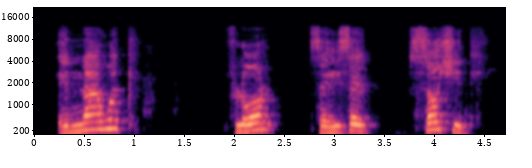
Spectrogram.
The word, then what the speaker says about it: Xóchitl: Por ejemplo, en náhuatl, flor se dice Xochitl y se pronuncia con la parte de arriba nada más, Xochitl.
